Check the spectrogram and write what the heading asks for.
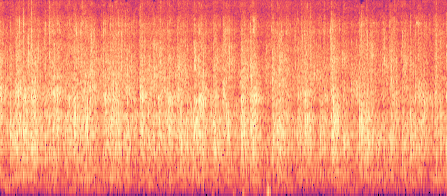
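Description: Congregation applauding: a dense, steady patter of many hands clapping. A few soft low thuds come about halfway through.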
